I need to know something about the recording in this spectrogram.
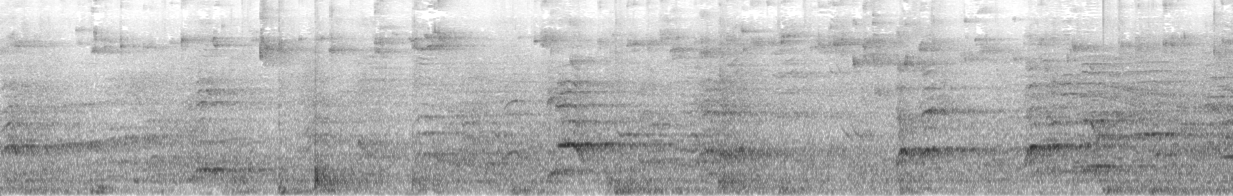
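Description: Spectators call out and cheer from the stands.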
